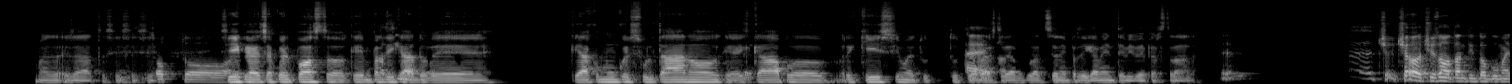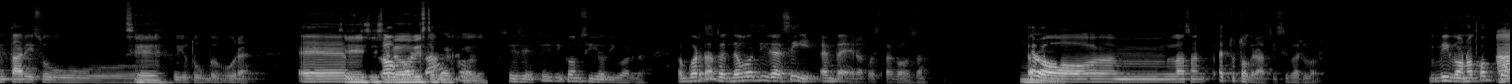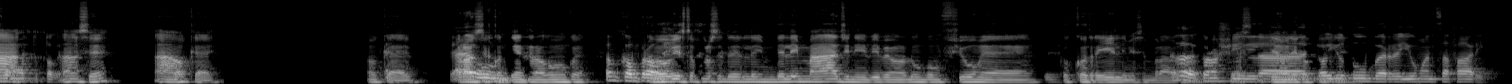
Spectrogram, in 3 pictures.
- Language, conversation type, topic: Italian, unstructured, Come immagini la tua vita tra dieci anni?
- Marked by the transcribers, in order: tapping; unintelligible speech; drawn out: "su"; other background noise; drawn out: "Però, ehm"; chuckle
